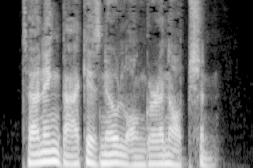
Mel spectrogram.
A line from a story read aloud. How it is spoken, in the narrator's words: Tanis said coldly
